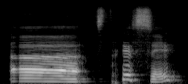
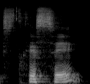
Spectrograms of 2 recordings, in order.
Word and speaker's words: stressé: Stressé, ok? Ou stressé. Outro caso que tem o E no final para o feminino, mas não é pronunciado.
